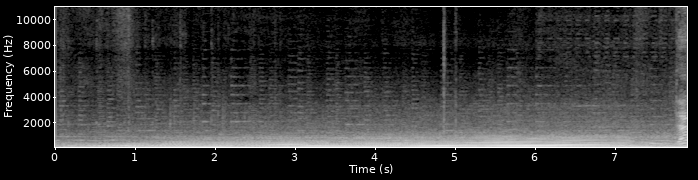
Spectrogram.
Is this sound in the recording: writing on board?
no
